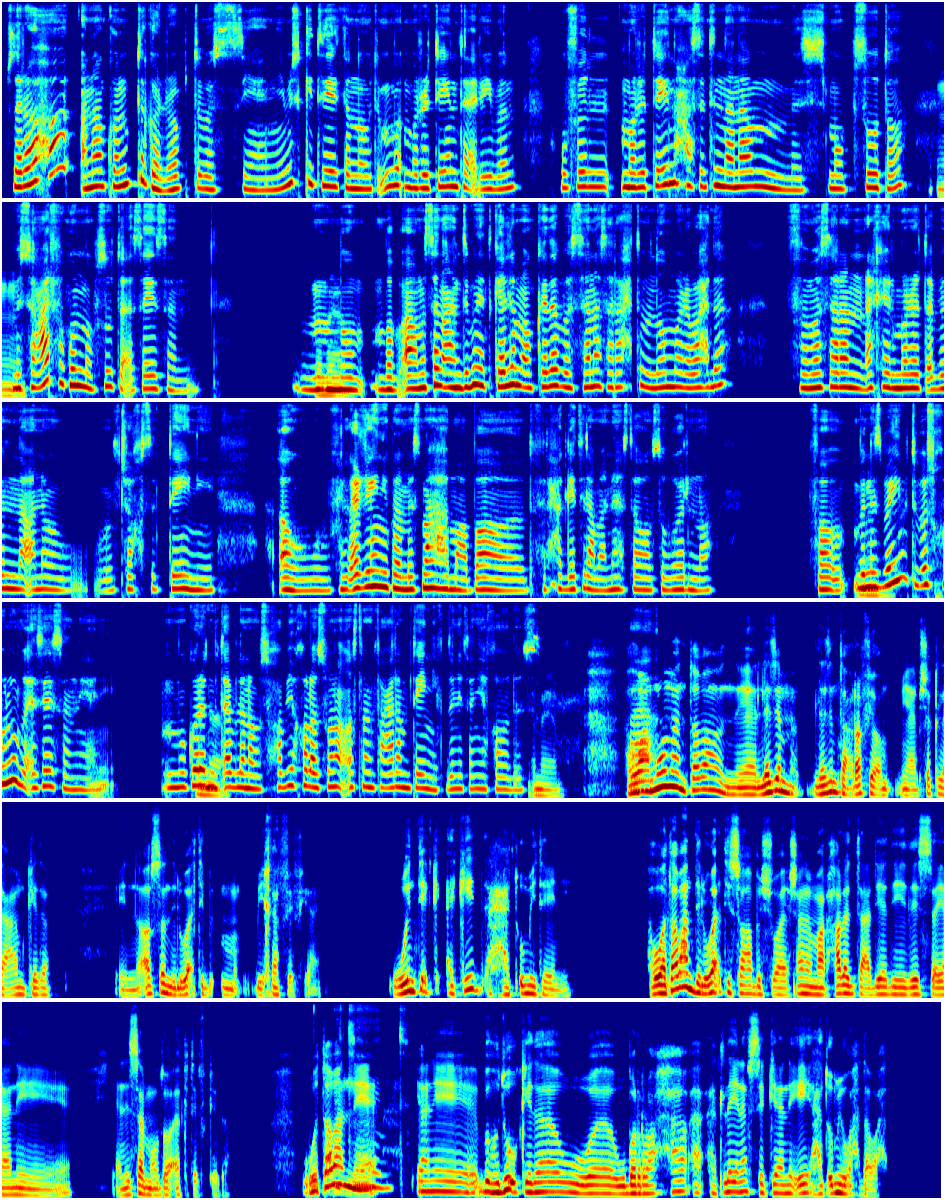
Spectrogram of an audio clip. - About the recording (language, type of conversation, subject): Arabic, advice, إزاي أتعامل مع حزن شديد بعد انفصال قريب ومش قادر/قادرة أبطل عياط؟
- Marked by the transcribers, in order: in English: "active"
